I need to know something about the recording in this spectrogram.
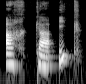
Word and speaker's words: archaïque: avec ce mot prononcé archaïque dans cet exemple comme dans de nombreux mots d'origine grecque le bloc c'est plus h se prononce que et pas che d'autres exemples archéologues orchestre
